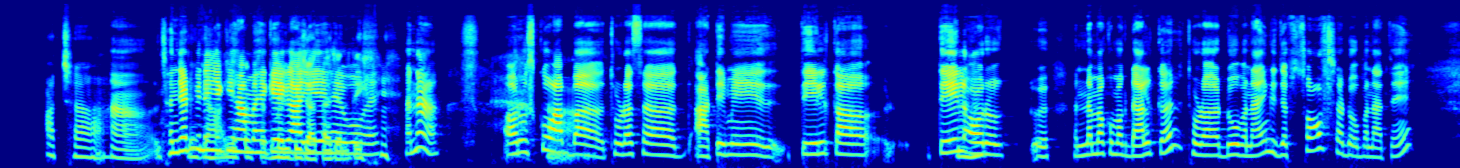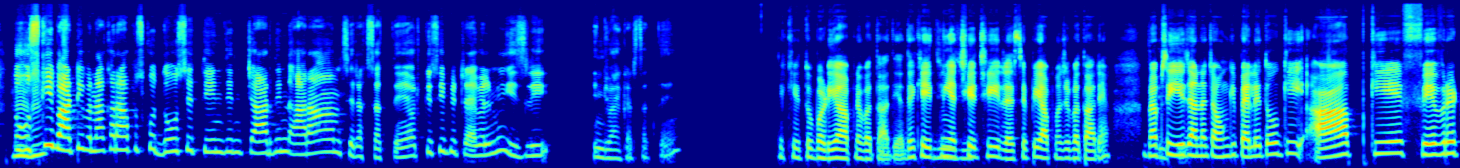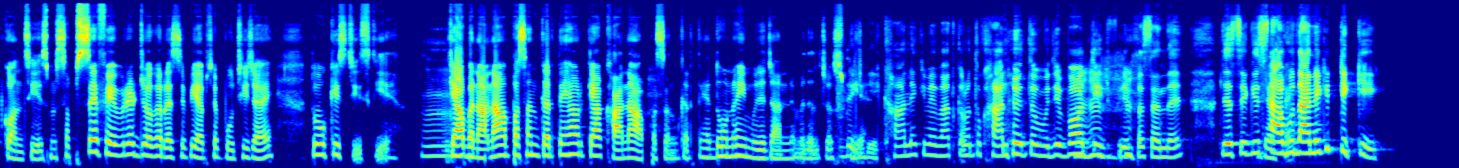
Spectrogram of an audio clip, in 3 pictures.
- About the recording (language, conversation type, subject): Hindi, podcast, बचे हुए खाने को आप किस तरह नए व्यंजन में बदलते हैं?
- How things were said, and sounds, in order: chuckle; in English: "डो"; in English: "सॉफ्ट"; in English: "डो"; in English: "ट्रेवल"; in English: "इज़िली एन्जॉय"; in English: "रेसिपी"; in English: "फ़ेवरेट"; in English: "फ़ेवरेट"; in English: "रेसिपी"; tapping; laughing while speaking: "खाने तो मुझे बहुत चीज़ प्रिय"; chuckle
